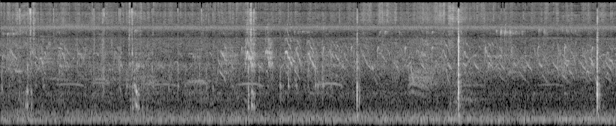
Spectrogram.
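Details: Peahen calling while eating: soft, short clucking notes spaced a second or more apart, with faint chirping of other small birds throughout.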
